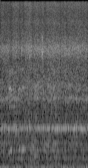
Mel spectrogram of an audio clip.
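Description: Steady, loud rumble inside a car of the Sapporo Municipal Subway Namboku Line in Hokkaido, Japan, with continuous low mechanical roar and a sustained whining hum running unbroken throughout.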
